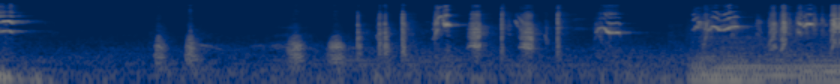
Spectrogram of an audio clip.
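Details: Javan myna chattering nonstop as a training recording: a high whistle at the start, then a fast series of harsh clicks and chirps, ending in denser whistled phrases over a faint hum.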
